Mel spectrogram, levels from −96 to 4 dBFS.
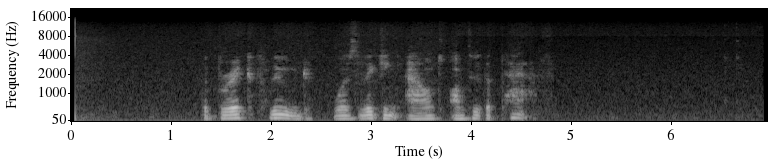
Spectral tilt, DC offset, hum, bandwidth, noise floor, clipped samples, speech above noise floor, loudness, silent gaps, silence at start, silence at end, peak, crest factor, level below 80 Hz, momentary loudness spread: -7.5 dB/octave; under 0.1%; none; 15 kHz; -63 dBFS; under 0.1%; 31 dB; -33 LUFS; none; 0.05 s; 2.3 s; -12 dBFS; 22 dB; -62 dBFS; 14 LU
